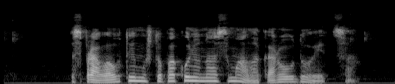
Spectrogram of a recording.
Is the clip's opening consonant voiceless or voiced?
voiceless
